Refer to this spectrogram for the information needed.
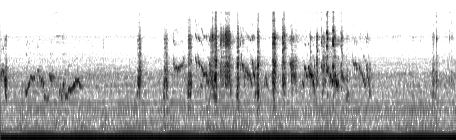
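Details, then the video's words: Parrot calls: a few wavering, whistled notes that rise and fall, then a busy run of sharp, high chirps and short squawks, with a constant low hum behind. "Parrots 🐦 Sound"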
